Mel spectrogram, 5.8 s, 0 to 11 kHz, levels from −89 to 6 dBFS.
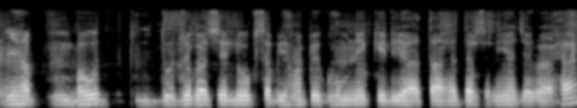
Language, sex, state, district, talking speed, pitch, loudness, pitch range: Hindi, male, Bihar, Araria, 175 wpm, 135 Hz, -17 LUFS, 130-135 Hz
